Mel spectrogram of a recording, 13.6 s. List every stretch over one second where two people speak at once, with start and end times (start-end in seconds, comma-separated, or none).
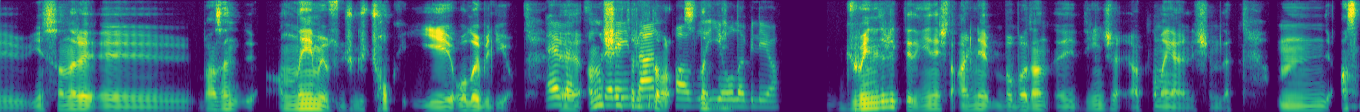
5.6-7.3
